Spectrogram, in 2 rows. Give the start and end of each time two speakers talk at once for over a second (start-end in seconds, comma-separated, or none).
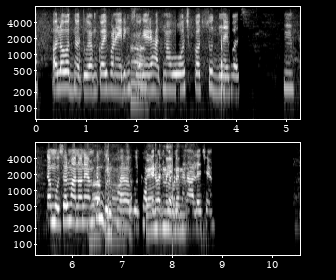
6.4-8.4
